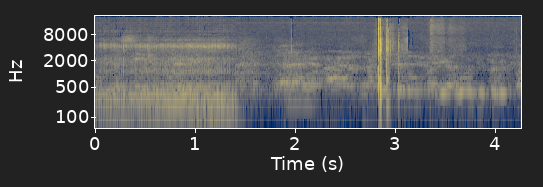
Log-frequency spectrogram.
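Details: Man snoring: a low, rattling snore for the first second and a half, followed by quiet room sounds and a sharp knock.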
